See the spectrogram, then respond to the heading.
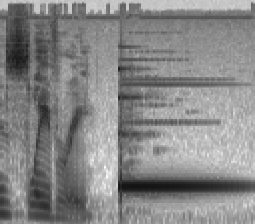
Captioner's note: bell dinging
